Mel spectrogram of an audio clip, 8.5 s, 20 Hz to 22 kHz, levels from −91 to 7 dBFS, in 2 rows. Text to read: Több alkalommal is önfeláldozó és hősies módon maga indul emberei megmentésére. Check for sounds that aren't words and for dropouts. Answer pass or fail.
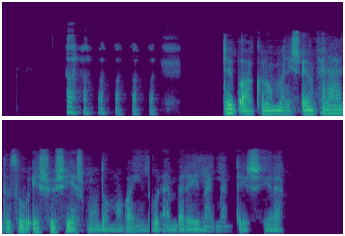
fail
